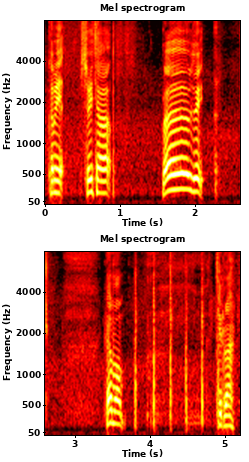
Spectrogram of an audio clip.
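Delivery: high, loud call to a dog. Real, not acted. Trainer calling the sheepdog over.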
